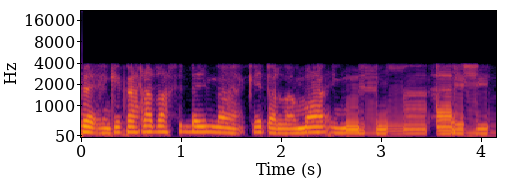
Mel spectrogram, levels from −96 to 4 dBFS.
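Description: From the start, the speech carries the AMR narrowband mobile codec sound. Nothing above 3.8 kHz survives, and heavy damage gives a buzzy, synthetic texture that points to a low bitrate around 5.9 kbps. Unlike plain low-pass filtering, the voice itself sounds modelled rather than merely dulled.

From 2.64 s to 4.15 s the sound turns into a rigid, metallic drone fixed at 66.8 Hz. It is likely robotic sound from repeated short buffers: a chunk of roughly 15 ms replays in place of essentially all new audio. The constant pitch separates it from codec warble, which shifts with the sound.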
